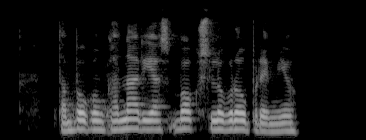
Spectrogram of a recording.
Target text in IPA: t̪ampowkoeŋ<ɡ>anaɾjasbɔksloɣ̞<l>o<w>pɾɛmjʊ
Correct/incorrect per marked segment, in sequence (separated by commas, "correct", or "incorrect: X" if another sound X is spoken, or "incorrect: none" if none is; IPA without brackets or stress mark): incorrect: k, incorrect: ɾ, correct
